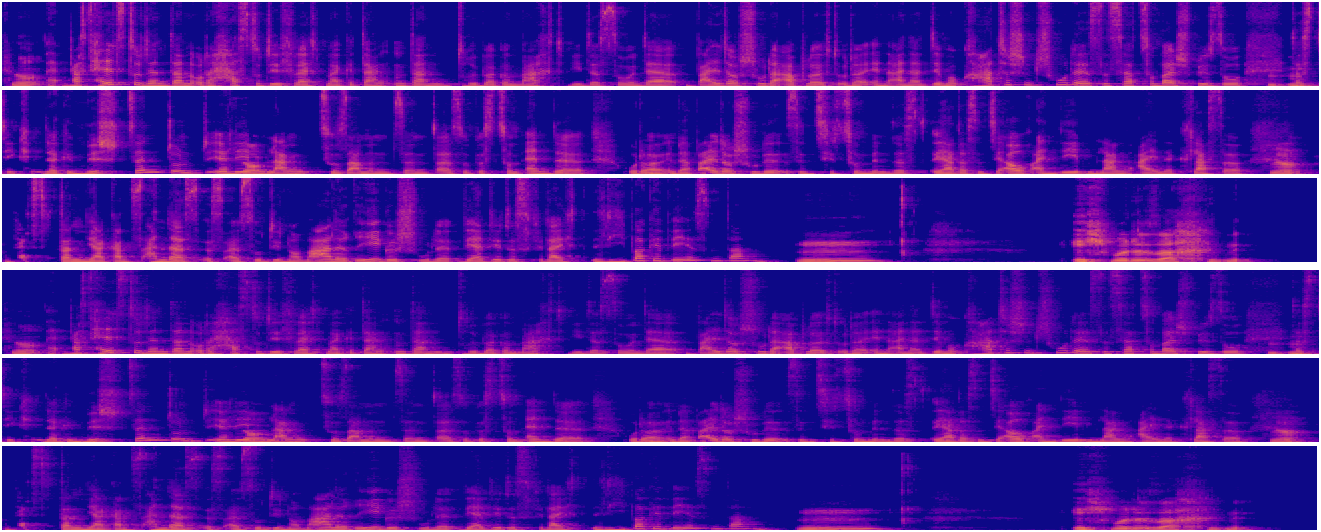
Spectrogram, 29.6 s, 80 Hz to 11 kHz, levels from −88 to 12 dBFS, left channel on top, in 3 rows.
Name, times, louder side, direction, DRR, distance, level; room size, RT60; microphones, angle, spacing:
voice 1, 0.3-19.5 20.2-25.5, left 3 dB, 40° left, 0.8 m, -35 dB
voice 2, 9.5-9.8 11.7-11.8 14.7-14.9 19.4-19.6 25.7-26.4 26.7-26.9 27.8-29.0, left 4 dB, 70° left, 1.0 m, -31 dB
11.5 x 11.5 x 3.5 m
head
